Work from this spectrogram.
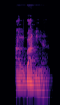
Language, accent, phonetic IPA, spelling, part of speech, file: Catalan, Valencia, [alˈba.ni.a], Albània, proper noun, LL-Q7026 (cat)-Albània.wav
- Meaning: Albania (a country in Southeastern Europe)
